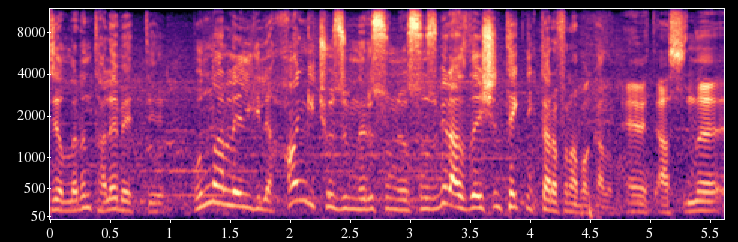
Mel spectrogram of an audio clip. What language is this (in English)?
Turkish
